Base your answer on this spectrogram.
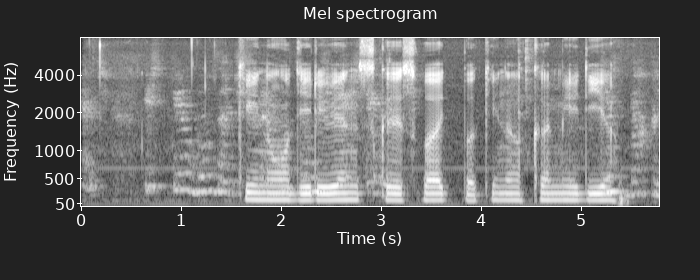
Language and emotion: Russian, neutral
